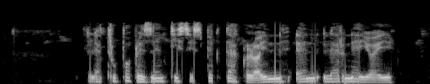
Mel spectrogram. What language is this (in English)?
Esperanto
